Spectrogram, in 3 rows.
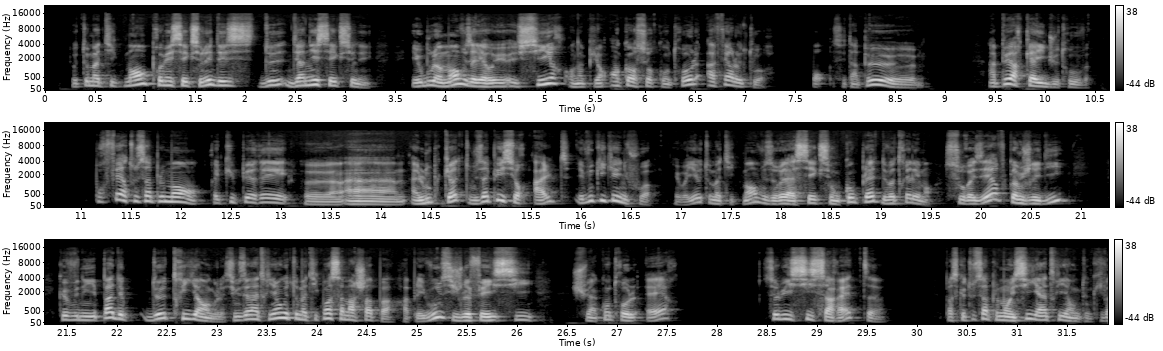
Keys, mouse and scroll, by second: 0.4-6.0 middle drag, 6.0 ctrl+click, 6.7-16.0 middle drag, 9.1 a, 16.0 alt+click, 16.1-29.3 middle drag, 26.8 ctrl+r, 29.4-31.9 drag.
